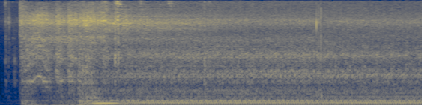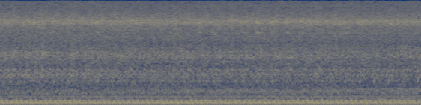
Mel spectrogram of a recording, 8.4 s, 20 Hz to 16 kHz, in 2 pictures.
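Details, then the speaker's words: 24-valve Cummins diesel after installing DDP 50hp nozzles (4200 psi pop) to cure idle miss, Quadzilla tuner: brief crank, fires and settles into low steady even idle, about 850 rpm versus factory 900; normal idle. "I noticed the idol is remarkably lower with with these nozzles 250 horsepower nozzles on there or what factory is that 900 rpm now we're out like 850"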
